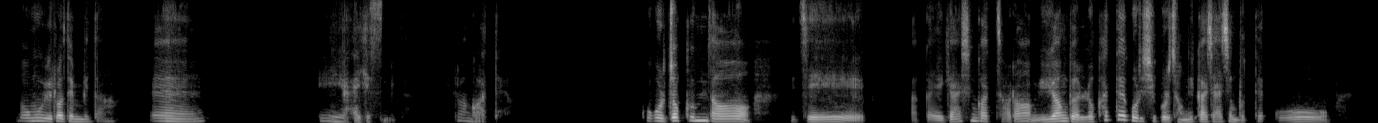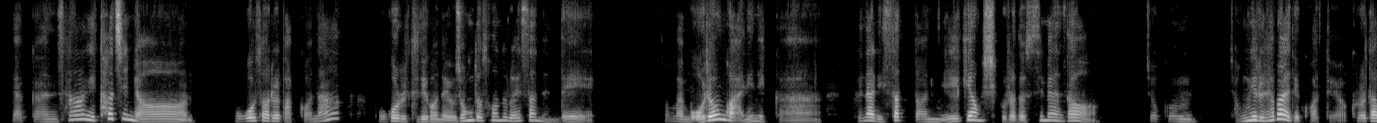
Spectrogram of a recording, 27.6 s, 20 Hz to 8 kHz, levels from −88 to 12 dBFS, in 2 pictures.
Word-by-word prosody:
너무 185 +1 -10
위로됩니다. 165 -3 -5 0.4
예. 170 -1 -10 1.2
예 155 -7 -15
알겠습니다. - - -15 0.5
필요한 - - -23
것 - - -13
같아요. - - -21 1.4
고걸 190 0 -3
쪼끔 210 +1 +1
더 165 -4 0 0.4
이제 145 -1 -5 0.5
아까 - - -15
얘기하신 155 - -7
것처럼 175 -1 -7
유형별로 150 -1 0
카테고리 250 - -2
식으로 145 -4 -1
정리까지 140 +1 -4
하진 155 -5 +1
못했고 140 -1 -11 0.6
약간 150 +3 -13
상황이 260 - 0
터지면 160 - +2 0.4
보고서를 195 +2 +2
받거나 185 - -6 0.3
보고를 165 +1 +1
드리거나 150 -2 -3
요 115 - -1
정도 220 - +1
선으로 220 -3 -3
했었는데 195 - -5 0.7
정말 165 -1 -8
뭐 - - 0
어려운 265 +5 +10
거 265 - +7
아니니까 115 -8 -9 0.3
그날 205 -2 +3
있었던 160 -5 -1
일기 170 +9 -1
형식으로도 145 - +1
쓰면서 210 - -1 0.5
쪼끔 165 -4 -14 0.4
정리를 205 +6 +3
해 235 - +1
봐야 310 +2 +10
될 - - -5
것 - - -12
같아요. - - -16
그러다 185 +2 +3
170 Hz, 285 characters per minute, -24 LUFS, 150-205 Hz, 1.4 s, 어려운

